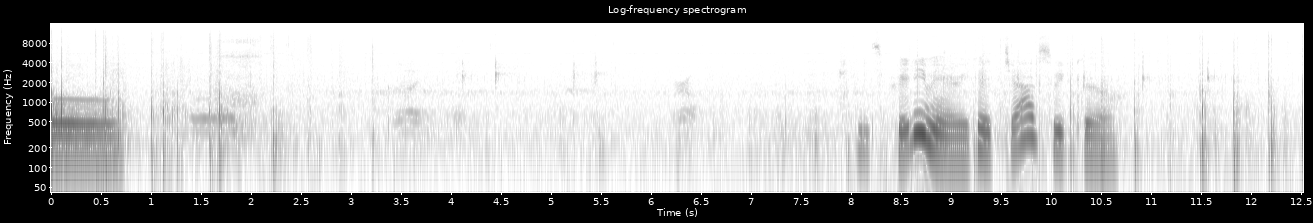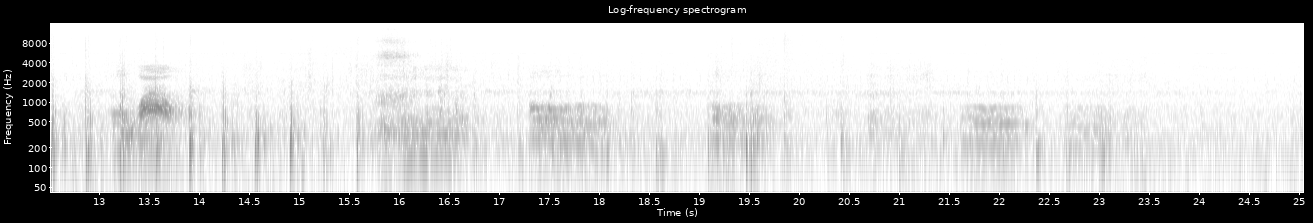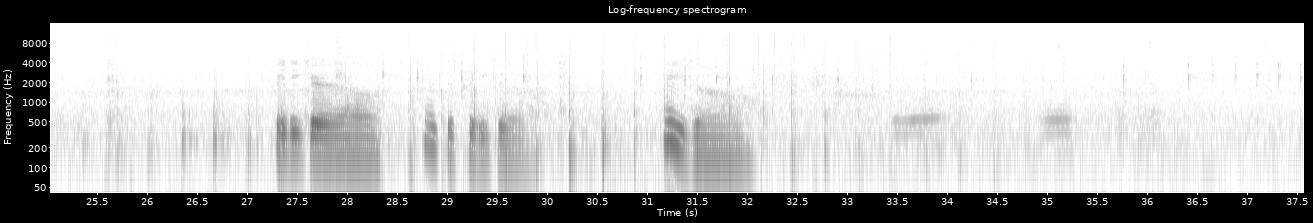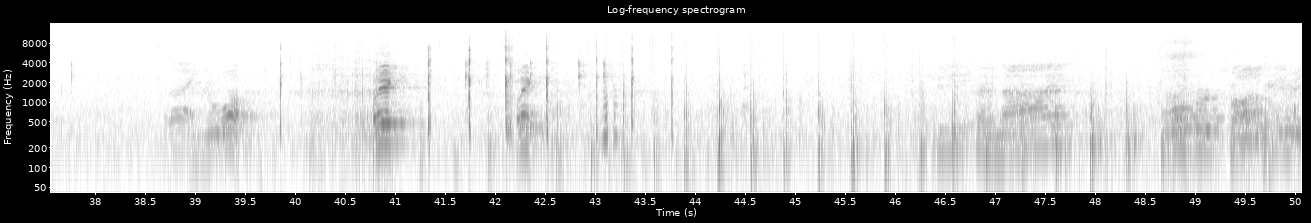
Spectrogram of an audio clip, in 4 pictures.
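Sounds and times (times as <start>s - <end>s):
hoofbeats trotting on sand: 0.0s - 3.5s, 6.6s - 24.2s, 25.0s - 37.4s, 41.2s - 49.2s.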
